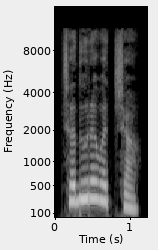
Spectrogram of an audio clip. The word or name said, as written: ಚದುರವಚ್ಚ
